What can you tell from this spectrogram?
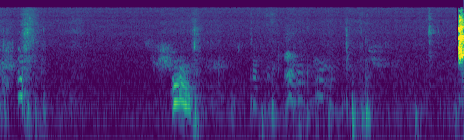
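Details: Two Chihuahuas fight, trading brief nasal growls, snarls and sharp high yips in uneven bursts. A louder squeal closes the exchange.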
